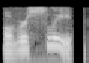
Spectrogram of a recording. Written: oversleep

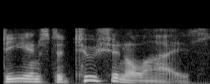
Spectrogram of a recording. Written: deinstitutionalize

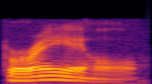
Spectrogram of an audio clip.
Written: Braille

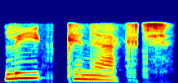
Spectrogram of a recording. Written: Liebknecht

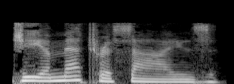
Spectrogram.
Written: geometricize

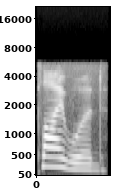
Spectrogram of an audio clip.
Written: plywood

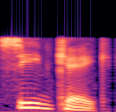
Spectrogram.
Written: seedcake

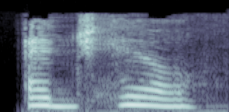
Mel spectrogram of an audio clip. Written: Edgehill

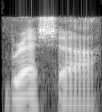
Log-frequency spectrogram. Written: Brescia

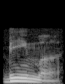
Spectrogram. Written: bema

